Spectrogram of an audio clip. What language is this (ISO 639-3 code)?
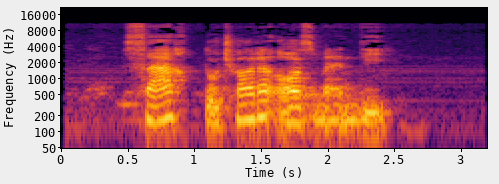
fas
